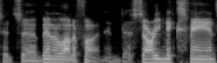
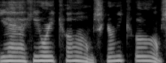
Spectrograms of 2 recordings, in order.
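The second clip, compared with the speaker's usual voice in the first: weird, drunken-sounding put-on accent, pitched up; 8 semitones higher, 3 dB quieter than usual. Introducing father as the next guest: Owen Wilson accent. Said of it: "mimicking some sort of an Owen Wilson accent".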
